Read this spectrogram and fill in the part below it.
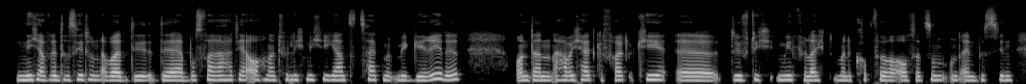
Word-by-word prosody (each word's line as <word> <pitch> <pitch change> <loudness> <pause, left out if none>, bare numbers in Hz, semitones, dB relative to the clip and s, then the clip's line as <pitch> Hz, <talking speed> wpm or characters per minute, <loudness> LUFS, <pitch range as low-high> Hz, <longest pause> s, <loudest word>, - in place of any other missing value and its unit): nicht 205 +1 +4
auf 200 - -4
interessiert 205 +2 +1
tun, 210 -2 0
aber 190 0 +5
de 195 +1 0
der 190 -1 +3
Busfahrer 205 +2 0
hat 205 +1 -3
ja 210 0 +2
auch 210 - 0
natürlich 210 +1 -2
nicht 215 -1 -1
die 205 - 0
ganze 200 0 0
Zeit 210 -1 -2
mit 195 - -2
mir 200 -1 0
geredet. 210 +5 +2 0.5
Und 190 +3 +1
dann 190 0 +1
habe 200 0 +2
ich 205 - -3
halt 205 0 +1
gefragt: 200 0 -2
„Okay, 215 -2 +1
äh, 185 -1 +3
dürfte 205 +2 0
ich 200 - -7
mir 205 0 +1
vielleicht 190 -2 -2
meine 190 -1 -2
Kopfhörer 195 -4 -2
aufsetzen 190 +2 -1
und 195 - -5
ein 185 -1 0
bisschen 195 0 -2
200 Hz, 215 wpm, -23 LUFS, 190-205 Hz, 0.5 s, aber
